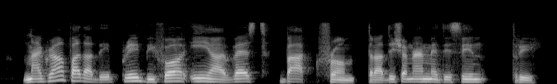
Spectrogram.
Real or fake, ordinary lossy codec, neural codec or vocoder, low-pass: fake; none; codec, 16 kHz, 1 kbps, X-Codec, HuBERT features, trained on LibriSpeech; 7.2 kHz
